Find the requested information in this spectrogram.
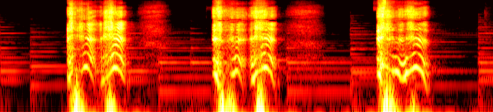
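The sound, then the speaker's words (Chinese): Three loud bouts of choking coughs, each a quick pair of hoarse, voiced hacks, separated by short pauses with faint breathing and no speech, caused by dust raised when a rolled-up blanket fell from a tall storage cabinet. “这不，啪嗒一声，卷成卷的毯子从高高的储物柜上掉了下来，扬起一阵灰尘，把刚好路过的板凳小六呛得直咳嗽。”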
